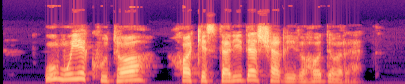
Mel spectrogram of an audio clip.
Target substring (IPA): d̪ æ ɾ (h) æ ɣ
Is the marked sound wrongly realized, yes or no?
yes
